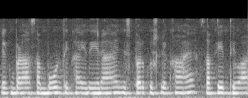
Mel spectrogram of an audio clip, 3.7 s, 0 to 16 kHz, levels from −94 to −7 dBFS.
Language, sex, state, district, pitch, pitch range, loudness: Hindi, female, Chhattisgarh, Jashpur, 195 Hz, 195-200 Hz, -15 LUFS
